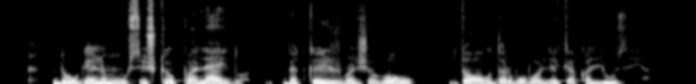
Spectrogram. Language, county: Lithuanian, Panevėžys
